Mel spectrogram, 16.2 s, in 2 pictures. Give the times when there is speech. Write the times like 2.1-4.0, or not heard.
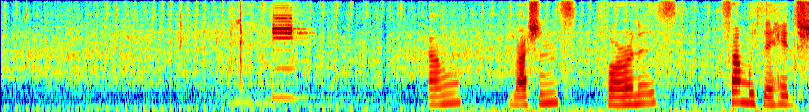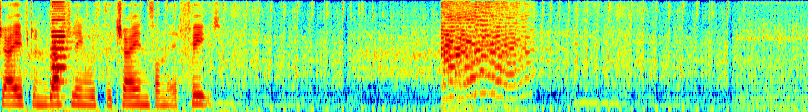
4.2-10.4.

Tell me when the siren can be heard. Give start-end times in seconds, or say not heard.
not heard.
